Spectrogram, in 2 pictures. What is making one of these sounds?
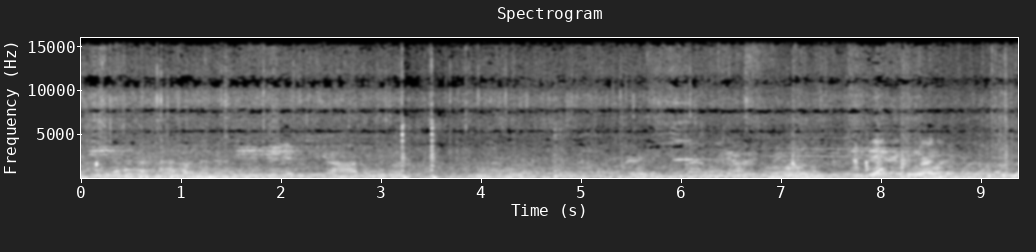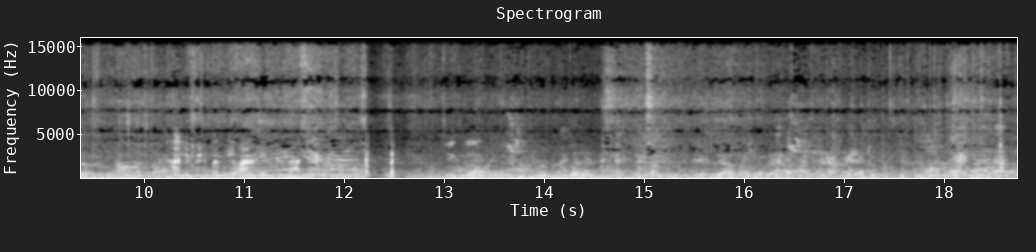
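Batter sizzles on a hot griddle.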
